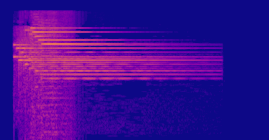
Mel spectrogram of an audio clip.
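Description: Logo sting sound effect: one bright metallic ding with a brief swish at the onset, its high ringing fading over about three seconds before cutting off abruptly.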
